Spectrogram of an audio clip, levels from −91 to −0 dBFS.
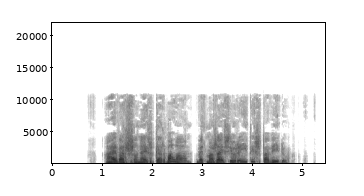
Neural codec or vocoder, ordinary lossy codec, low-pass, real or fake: vocoder, 48 kHz, 128 mel bands, Vocos; AAC, 32 kbps; 10.8 kHz; fake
